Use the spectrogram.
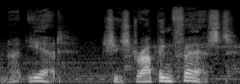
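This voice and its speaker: A man's voice: mid-range voice, slow, creaky, a bit bright, faint music behind, low-quality recording. A man playing an alert air traffic controller in a television drama, giving terse, clipped reports. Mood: urgent.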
